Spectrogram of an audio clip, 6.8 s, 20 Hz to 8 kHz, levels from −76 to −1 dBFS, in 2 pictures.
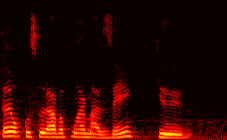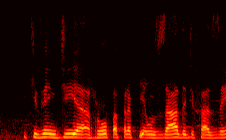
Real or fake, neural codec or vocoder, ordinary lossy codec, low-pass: real; none; none; 7.2 kHz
